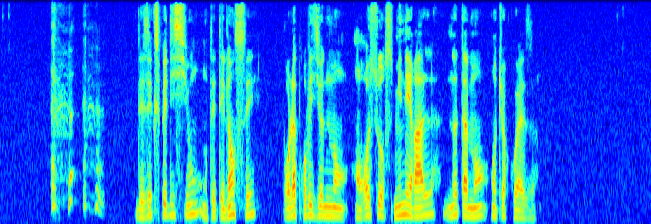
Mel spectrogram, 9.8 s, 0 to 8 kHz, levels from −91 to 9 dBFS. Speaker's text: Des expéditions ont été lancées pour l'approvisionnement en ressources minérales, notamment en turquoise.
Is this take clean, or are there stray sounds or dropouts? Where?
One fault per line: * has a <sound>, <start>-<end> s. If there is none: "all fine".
* has a cough, 0.8-1.6 s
